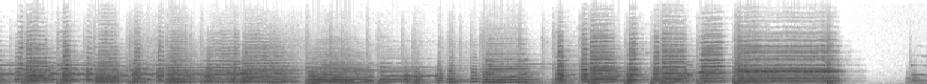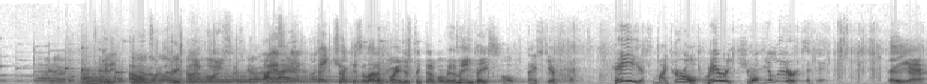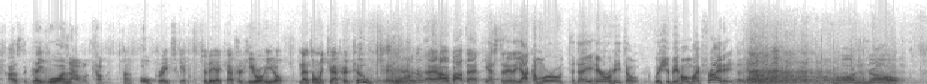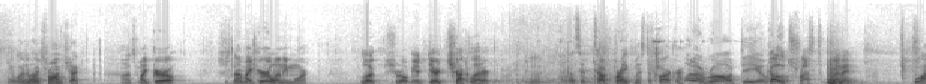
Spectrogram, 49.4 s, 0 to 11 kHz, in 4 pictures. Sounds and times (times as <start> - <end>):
Music: 0.0 - 20.3.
